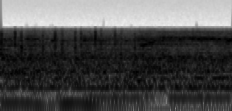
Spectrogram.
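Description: Electric potter's wheel running steadily with a low hum, wet clay rubbing and knocking against the hands pressing down on it as it is being centered.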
